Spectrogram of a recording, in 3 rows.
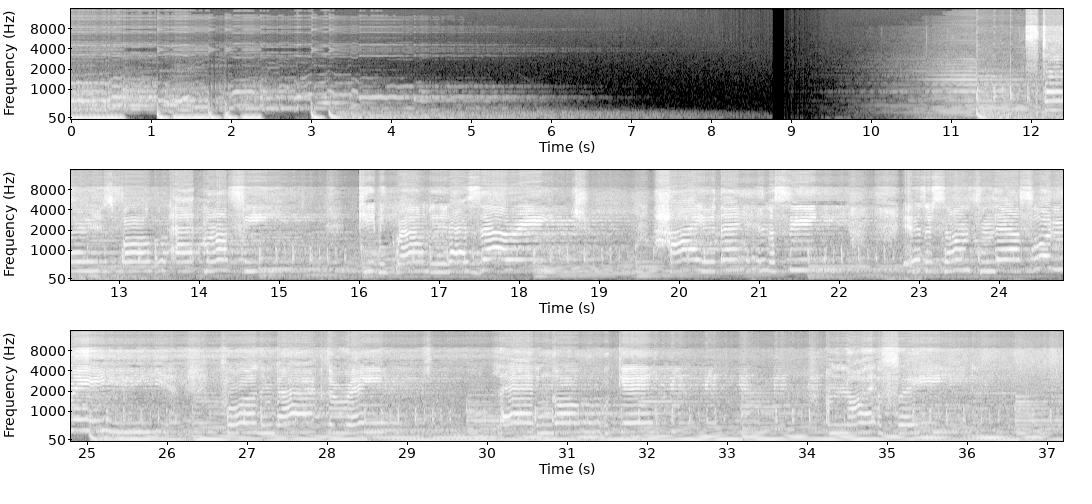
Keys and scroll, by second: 10.3 ctrl+space, 25.4 ctrl+s, 31.0 t, 34.1 ctrl+s.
